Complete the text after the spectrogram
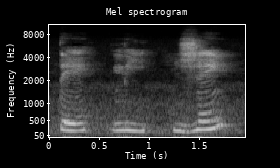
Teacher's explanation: paroxítona porque é a penúltima sílaba mais forte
